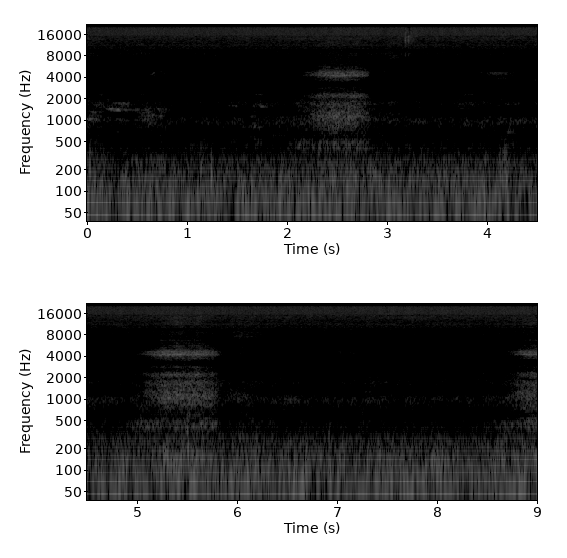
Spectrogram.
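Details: Sleeping Basset Hound Handsome Jack gives three hoarse, wheezy snores about three seconds apart, each a soft airy burst rising out of a steady low background rumble.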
